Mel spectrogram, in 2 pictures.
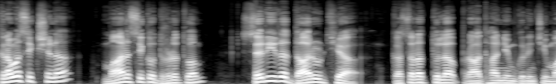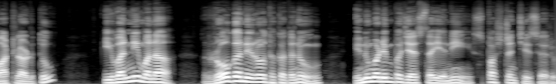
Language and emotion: Telugu, neutral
